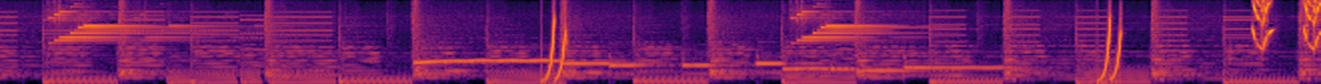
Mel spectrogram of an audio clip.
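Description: Cheerful children's background music with a regular bouncy beat and chiming notes, cut twice by a quick rising whistle sound effect.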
